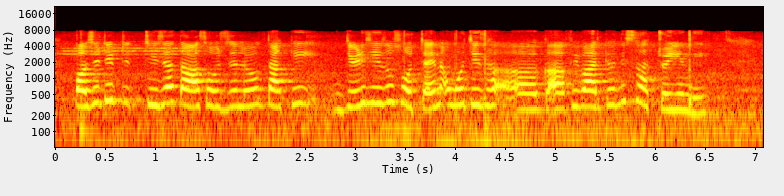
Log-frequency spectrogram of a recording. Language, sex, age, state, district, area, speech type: Dogri, female, 18-30, Jammu and Kashmir, Jammu, rural, spontaneous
